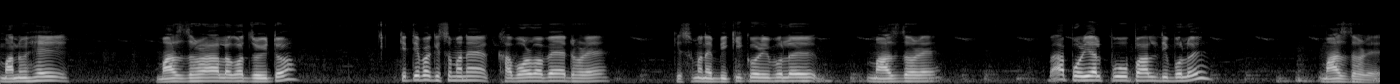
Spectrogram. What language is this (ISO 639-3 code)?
asm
